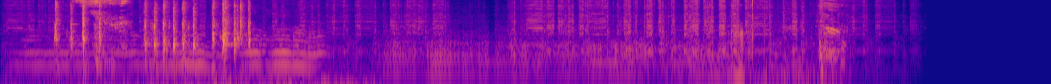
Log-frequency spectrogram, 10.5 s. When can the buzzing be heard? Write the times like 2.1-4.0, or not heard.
0.0-7.5.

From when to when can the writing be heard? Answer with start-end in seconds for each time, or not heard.
not heard.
